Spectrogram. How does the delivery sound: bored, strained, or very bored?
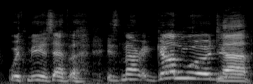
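strained. It sounds forced-normal, with hidden tension underneath. "as if I was holding him hostage"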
